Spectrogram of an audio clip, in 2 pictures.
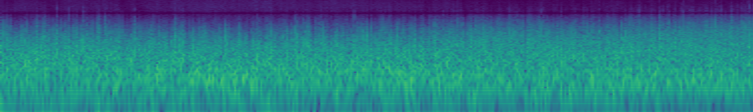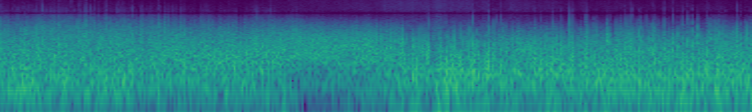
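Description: Steady wind buffeting the microphone aboard a boat moving across the lake, a loud continuous rushing noise.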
